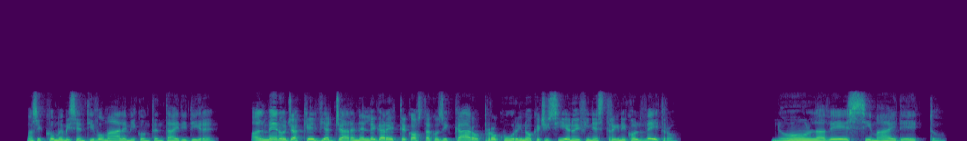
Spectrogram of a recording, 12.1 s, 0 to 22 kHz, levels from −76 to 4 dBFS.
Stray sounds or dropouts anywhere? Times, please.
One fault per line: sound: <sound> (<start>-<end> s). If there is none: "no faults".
no faults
